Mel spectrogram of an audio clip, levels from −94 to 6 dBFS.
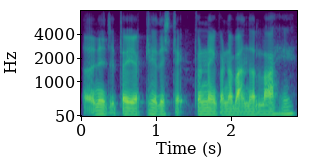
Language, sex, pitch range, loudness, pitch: Marathi, male, 85-90 Hz, -21 LUFS, 85 Hz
